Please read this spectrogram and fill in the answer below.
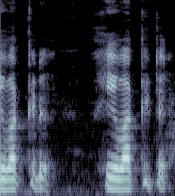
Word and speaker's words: worked: Later, he worked very hard. Here, I am pronouncing the word worked. The verb ending with K must be pronounced with T.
